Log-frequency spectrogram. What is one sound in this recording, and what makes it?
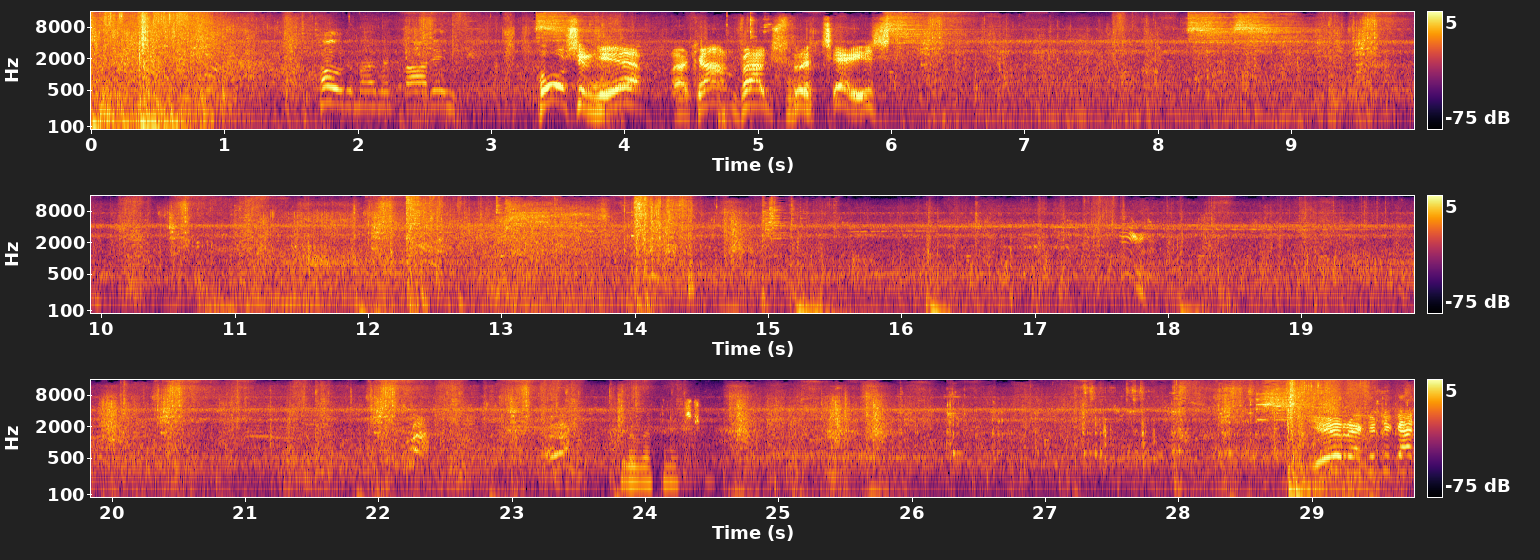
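Melee weapons clash and thud in a fight.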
